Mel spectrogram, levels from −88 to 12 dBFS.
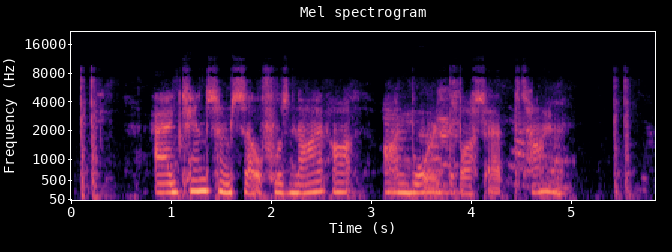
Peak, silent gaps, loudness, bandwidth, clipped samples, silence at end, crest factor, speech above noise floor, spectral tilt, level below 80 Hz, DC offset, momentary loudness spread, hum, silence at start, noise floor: -2 dBFS; none; -17 LUFS; 9.4 kHz; under 0.1%; 0.25 s; 14 dB; 33 dB; -5 dB/octave; -50 dBFS; under 0.1%; 16 LU; none; 0.1 s; -49 dBFS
